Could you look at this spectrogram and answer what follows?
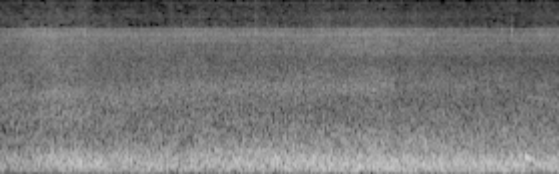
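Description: Strong Pacific Ocean surf breaking on the shore: a steady rushing wash of waves that swells slightly in the first second.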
